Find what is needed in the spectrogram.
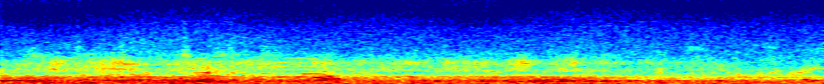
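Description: Indistinct voices of people talking, not clear enough to make out words, over a steady low rumble of outdoor street noise.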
